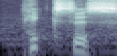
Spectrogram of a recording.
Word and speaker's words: PYXIS: the Blackmagic design booth now this is the pixus am I saying it correctly that's right yeah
